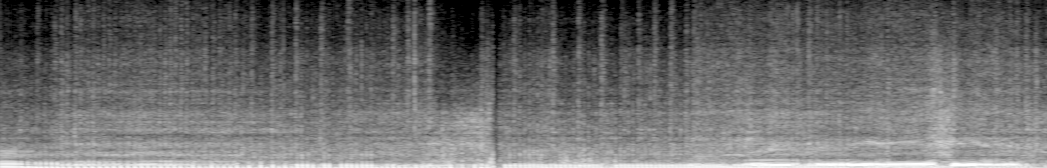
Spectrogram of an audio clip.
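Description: A dirt bike engine throbs and revs up close.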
